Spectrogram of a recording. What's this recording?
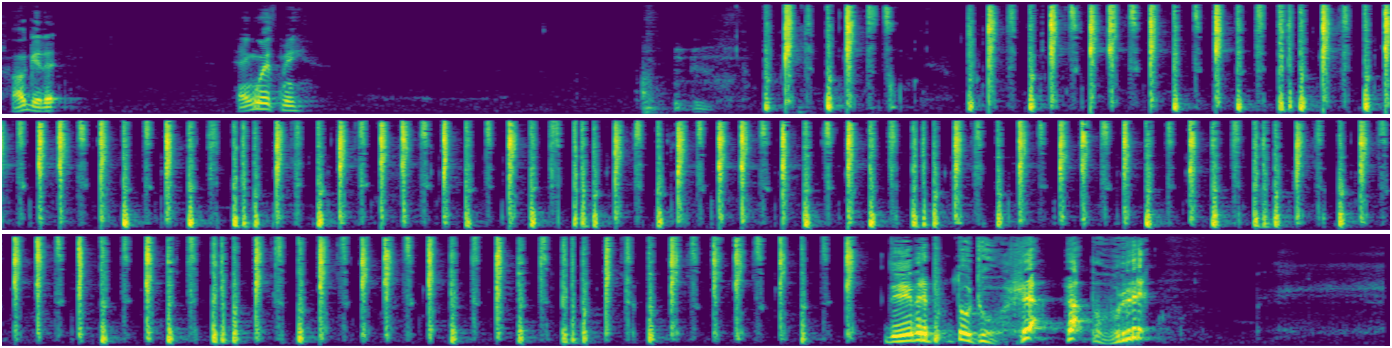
One of my favorite beatboxing drum beats. Fast paced with some nice rolls - all done with my vocals, no processing.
